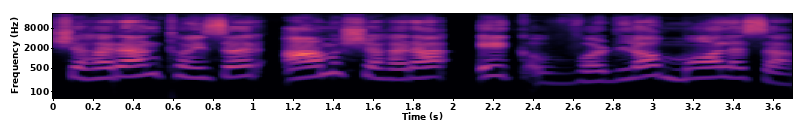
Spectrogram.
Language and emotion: Goan Konkani, neutral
